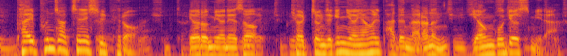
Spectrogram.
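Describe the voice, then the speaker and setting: Over music in the background, a man at a medium pitch speaks at a fairly quick pace with lively intonation and very even loudness. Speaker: voice actor dubbing a historian interviewee. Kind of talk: interview answer. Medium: dub.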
